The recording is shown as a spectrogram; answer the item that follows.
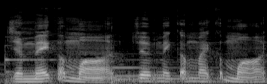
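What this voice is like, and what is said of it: Put-on Jamaican accent. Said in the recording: “y'all like my Jamaica Mon accent”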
